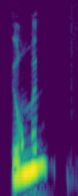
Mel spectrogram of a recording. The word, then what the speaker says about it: Illman: that said um my guest today is ilman is that how you pronounce it your last name it is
